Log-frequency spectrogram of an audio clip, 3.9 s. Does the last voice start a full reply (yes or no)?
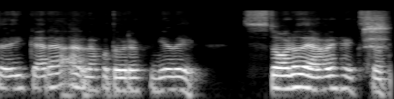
yes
